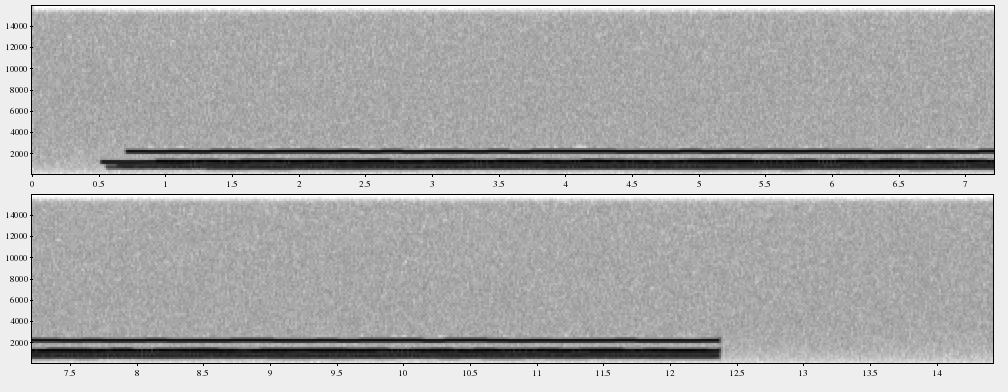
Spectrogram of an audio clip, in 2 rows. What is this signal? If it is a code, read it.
FT8 (several signals at once), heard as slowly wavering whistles, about 6.25 baud.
